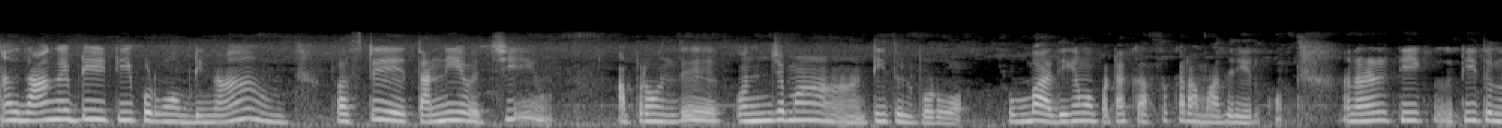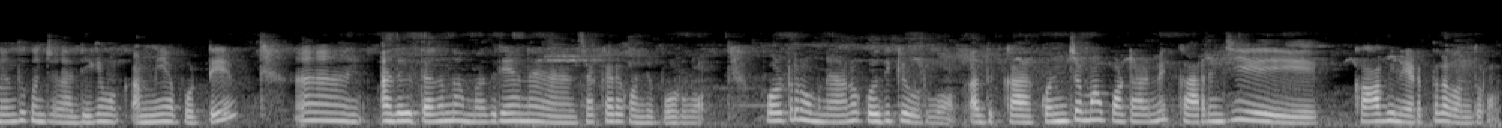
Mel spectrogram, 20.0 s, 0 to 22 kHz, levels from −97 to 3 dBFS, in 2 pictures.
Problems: none marked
